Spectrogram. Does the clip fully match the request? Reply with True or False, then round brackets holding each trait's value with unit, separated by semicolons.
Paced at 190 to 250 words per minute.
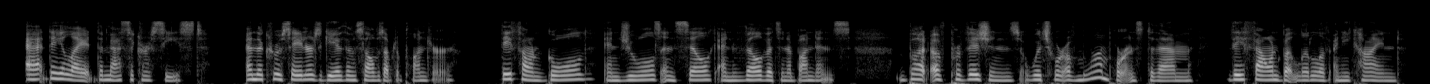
False (170 wpm)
